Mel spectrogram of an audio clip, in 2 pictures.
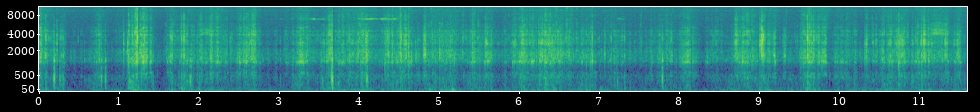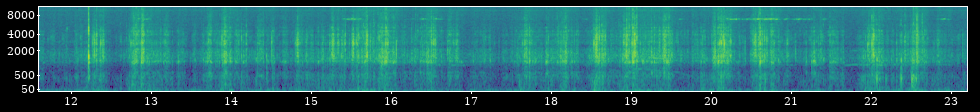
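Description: Mountain bike clattering and rattling over a rocky trail: tyres crunching on loose stones, with irregular knocks and metallic jangling from the bike as it is shaken over the rocks.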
